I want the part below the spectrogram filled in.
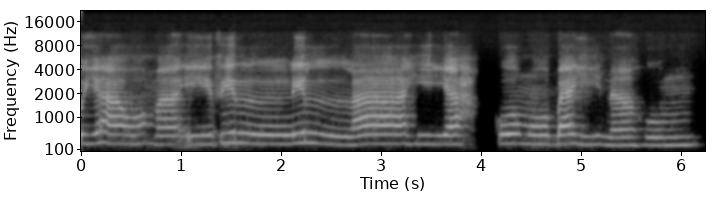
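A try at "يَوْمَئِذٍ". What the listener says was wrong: Oke, disempurnakan domahnya Bu. Dan waw sukunnya. Waw sukun dan domah dibulatkan penuh bibirnya. supaya nanti bunyinya menjadi yau. Yau, tidak yau, tidak yau,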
